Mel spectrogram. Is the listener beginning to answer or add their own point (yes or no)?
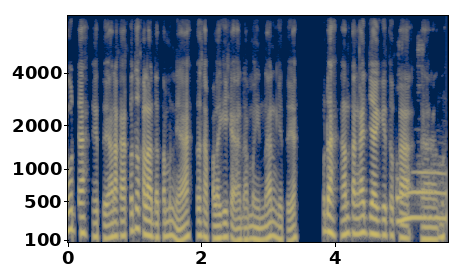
yes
